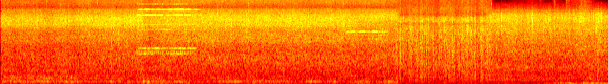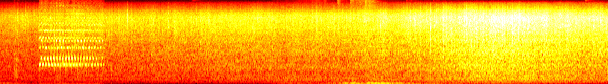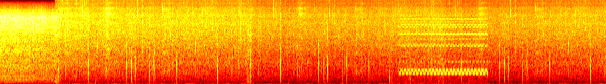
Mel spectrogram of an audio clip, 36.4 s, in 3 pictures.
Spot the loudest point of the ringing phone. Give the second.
13 s.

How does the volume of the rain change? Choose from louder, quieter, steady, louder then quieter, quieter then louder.
louder then quieter.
